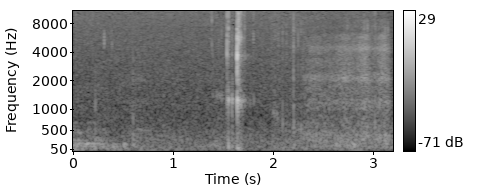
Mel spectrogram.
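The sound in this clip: Quiet chewing of a crunchy, cracker-like savoury roll, soft mastication broken by one sharp, brittle crunch partway through.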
